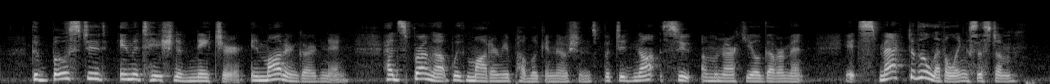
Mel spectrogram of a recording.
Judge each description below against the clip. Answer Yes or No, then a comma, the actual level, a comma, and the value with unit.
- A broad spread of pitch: Yes, wide, 6.6 semitones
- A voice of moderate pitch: Yes, medium, 165 Hz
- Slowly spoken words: No, average, 160 wpm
